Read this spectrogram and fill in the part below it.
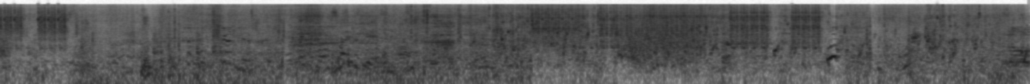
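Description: A woman splashes into icy water.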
